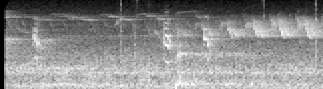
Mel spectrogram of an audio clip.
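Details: Blackburnian warbler foraging on a snowdrop perch and singing thin, very high notes that rise toward the end, faint over steady hiss, with an ovenbird and another Blackburnian warbler singing in the background.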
